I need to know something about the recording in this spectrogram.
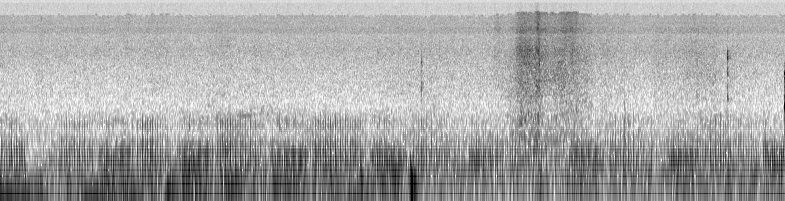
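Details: Sleepy kitten purring: a low, steady rumble that swells and fades in slow breathing cycles about every second, with a brief soft rustle near the end.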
